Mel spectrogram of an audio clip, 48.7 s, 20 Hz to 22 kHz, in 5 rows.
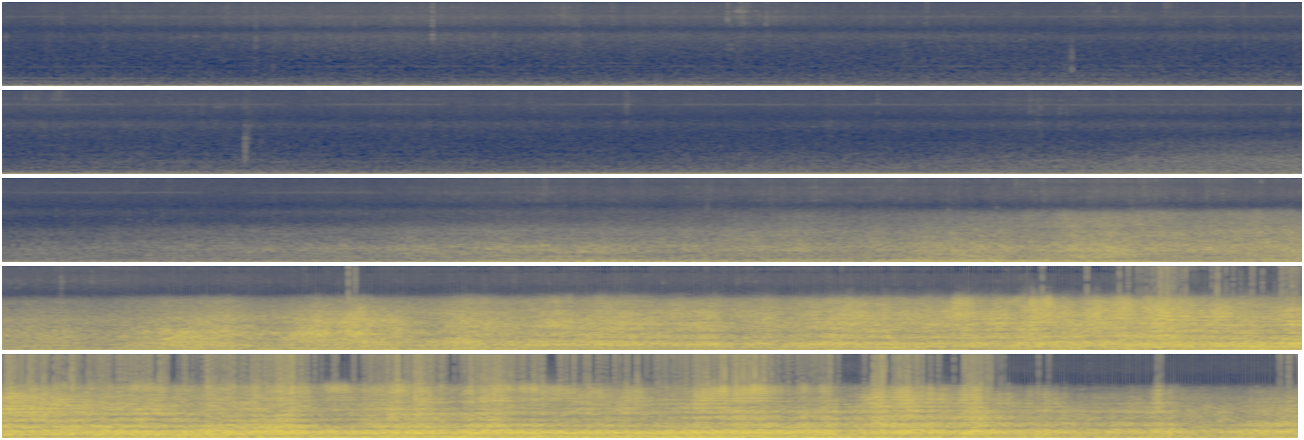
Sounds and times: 14.3s Fighter flight 48.7s

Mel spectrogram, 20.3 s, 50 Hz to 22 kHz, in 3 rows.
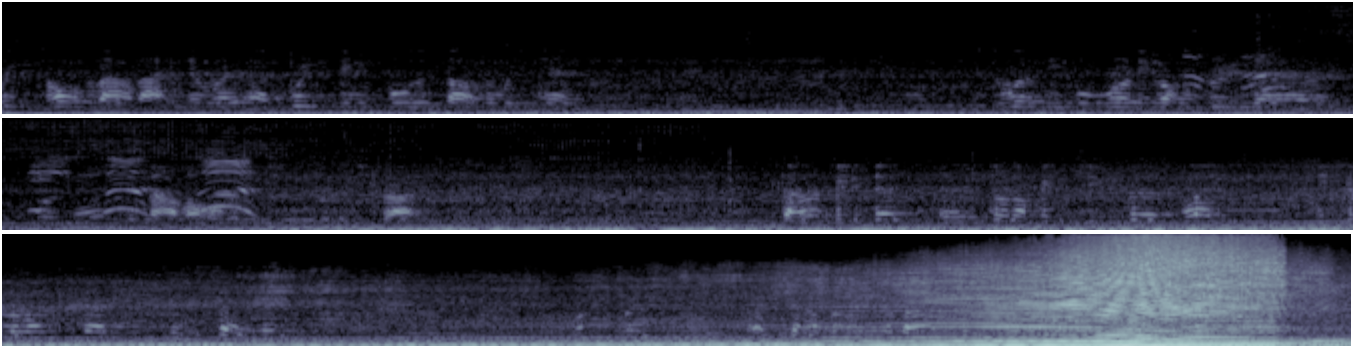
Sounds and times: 0.0s british motorcycle grand prix 20.2s

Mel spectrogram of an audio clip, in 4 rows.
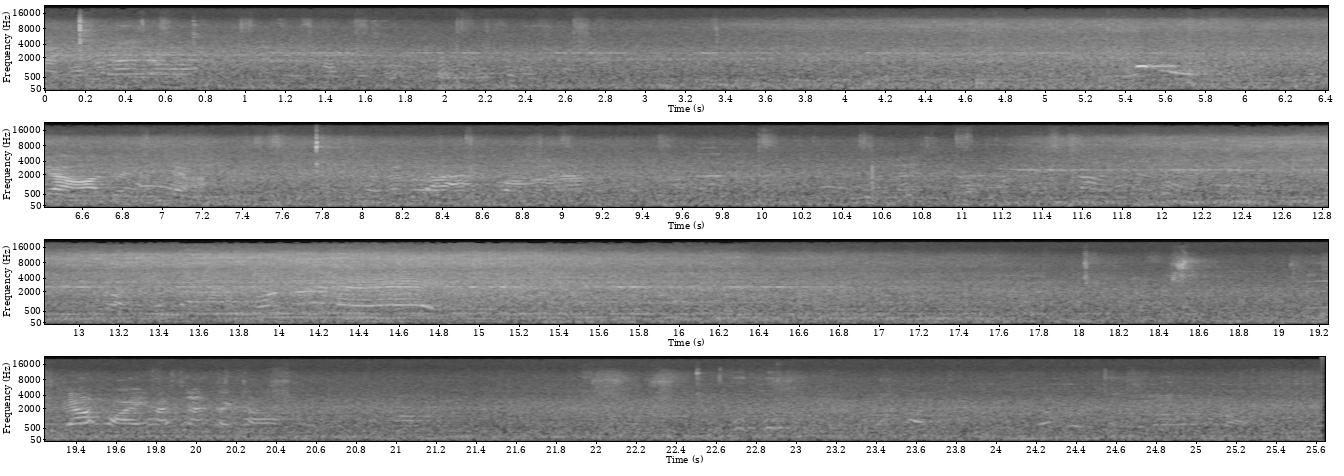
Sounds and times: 0.0s Traffic Sound 25.6s

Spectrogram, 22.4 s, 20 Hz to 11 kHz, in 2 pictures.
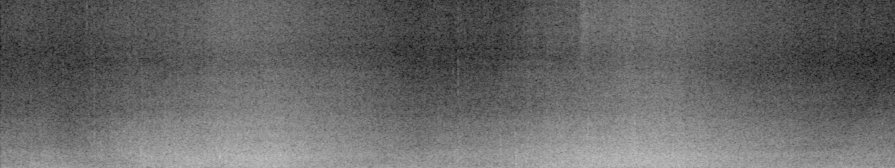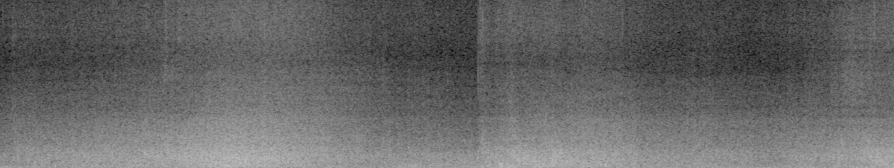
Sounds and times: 11.4s waves 22.3s

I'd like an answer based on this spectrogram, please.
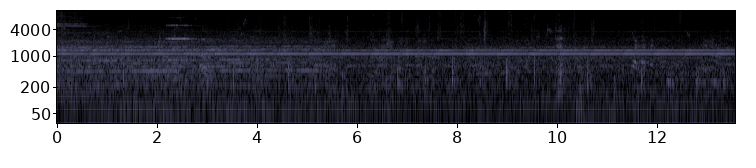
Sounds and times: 0.0s metro en superficie 13.5s

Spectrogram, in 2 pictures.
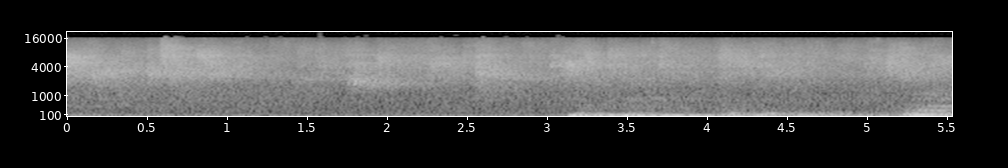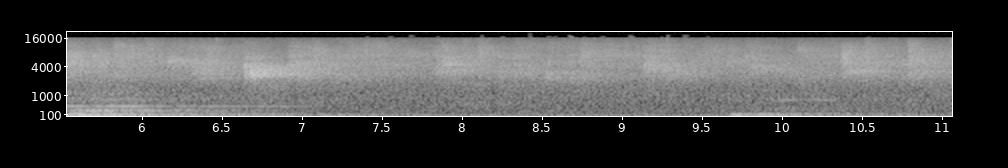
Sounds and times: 0.0s underground river 11.0s

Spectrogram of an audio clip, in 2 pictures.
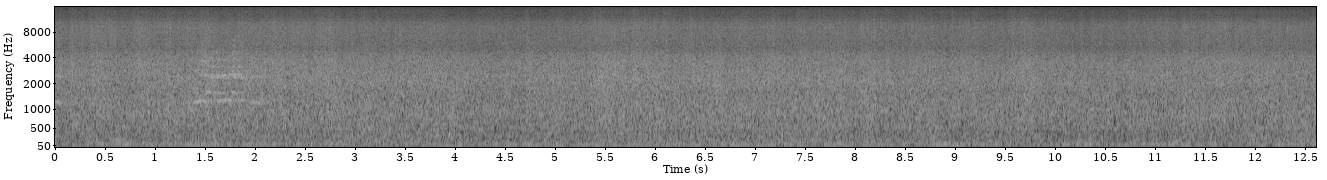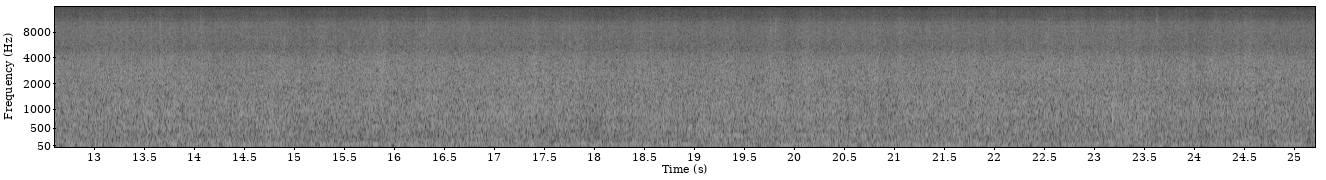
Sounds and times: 0.0s Boat passing through the canal lock 25.2s
1.2s geese protesting loudly 2.2s

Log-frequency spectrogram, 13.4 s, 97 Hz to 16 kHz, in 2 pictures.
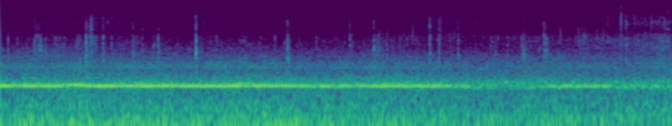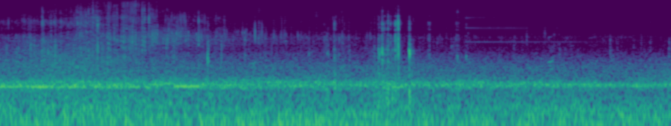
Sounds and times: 0.0s wind sings in the metal fence 6.2s
0.0s people passing by 13.4s

